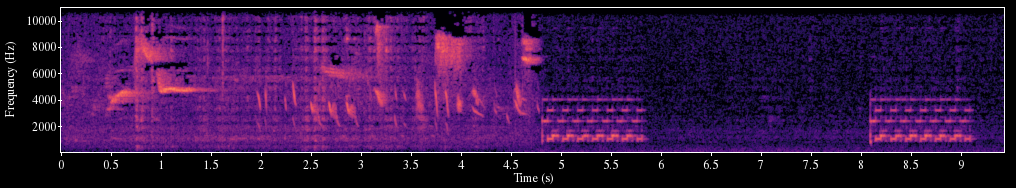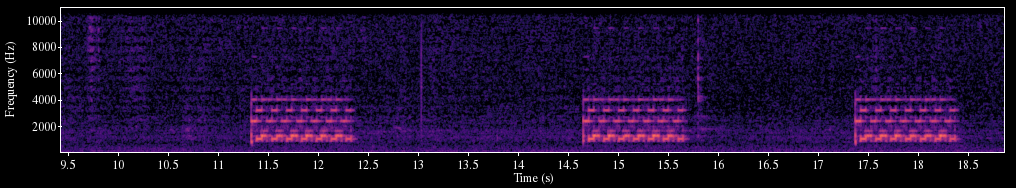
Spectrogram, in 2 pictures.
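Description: A telephone rings five times in evenly spaced electronic bursts about three seconds apart. The rings are clear and moderately loud, preceded by a few seconds of high, busy chirping tones.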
